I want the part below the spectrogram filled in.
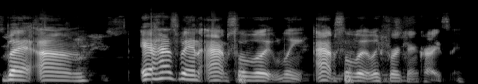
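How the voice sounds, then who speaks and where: A woman livestreaming casual chat to her viewers, hoarse from screaming, rambling and apologetic. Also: on the low side, sing-song, normal speed, bright, forceful tone, rough recording.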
